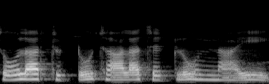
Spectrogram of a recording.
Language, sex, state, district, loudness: Telugu, female, Telangana, Komaram Bheem, -19 LUFS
